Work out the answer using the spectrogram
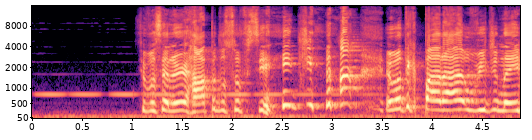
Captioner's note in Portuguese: risos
